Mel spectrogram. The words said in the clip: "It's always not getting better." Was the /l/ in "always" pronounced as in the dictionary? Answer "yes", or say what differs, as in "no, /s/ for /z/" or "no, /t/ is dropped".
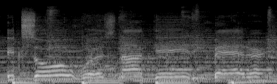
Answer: no, /l/ is dropped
